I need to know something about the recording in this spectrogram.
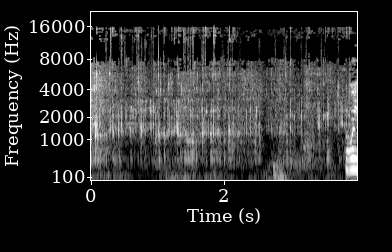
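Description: Hot coffee being poured into a glass mug: a steady splashing stream that thins out after about two and a half seconds.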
